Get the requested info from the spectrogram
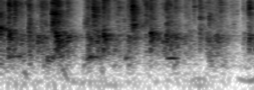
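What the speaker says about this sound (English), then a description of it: "You can applaud it first, yeah." Audience applause breaks out at a panel discussion on Pride and the Stonewall generation, a steady wash of clapping from a seated crowd lasting a couple of seconds.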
